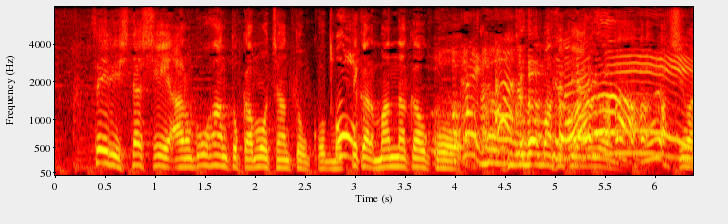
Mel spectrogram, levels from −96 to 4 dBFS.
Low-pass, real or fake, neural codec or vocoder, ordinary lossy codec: none; real; none; none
